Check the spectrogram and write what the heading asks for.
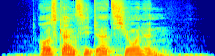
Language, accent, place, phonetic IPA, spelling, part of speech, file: German, Germany, Berlin, [ˈaʊ̯sɡaŋszituaˌt͡si̯oːnən], Ausgangssituationen, noun, De-Ausgangssituationen.ogg
- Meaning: plural of Ausgangssituation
